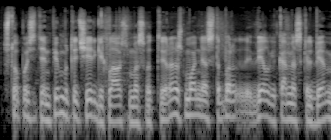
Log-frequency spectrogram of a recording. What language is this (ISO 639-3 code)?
lit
